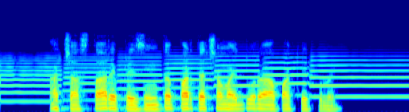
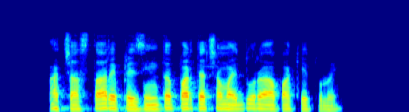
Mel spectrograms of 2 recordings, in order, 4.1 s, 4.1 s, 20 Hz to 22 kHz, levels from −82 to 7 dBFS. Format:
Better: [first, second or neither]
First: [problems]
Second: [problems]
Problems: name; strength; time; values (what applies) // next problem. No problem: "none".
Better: second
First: background sound (Trumpet); 12 dB below the speech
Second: none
